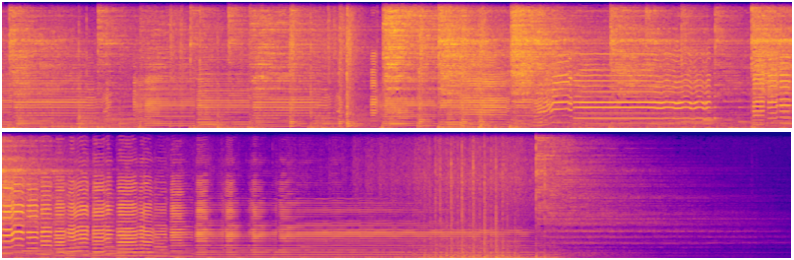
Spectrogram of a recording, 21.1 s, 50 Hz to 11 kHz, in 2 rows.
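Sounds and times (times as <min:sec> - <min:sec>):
saxophone phrase: 0:00.0 - 0:17.9
jazz quartet playing: 0:00.0 - 0:18.6.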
